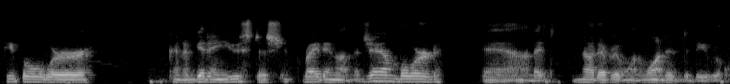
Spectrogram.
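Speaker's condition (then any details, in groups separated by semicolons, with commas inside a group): No condition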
